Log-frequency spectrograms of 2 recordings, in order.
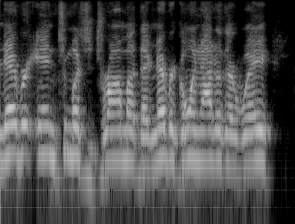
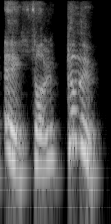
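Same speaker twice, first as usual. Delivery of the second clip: lightly put-on Uso accent, louder; 6 dB louder than usual. Uso calling over the wine maker, Uso accent. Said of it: "he had that little accent".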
